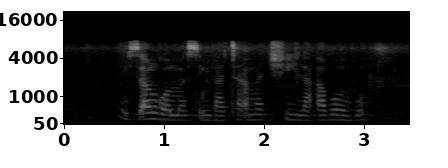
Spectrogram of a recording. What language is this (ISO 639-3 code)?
nbl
